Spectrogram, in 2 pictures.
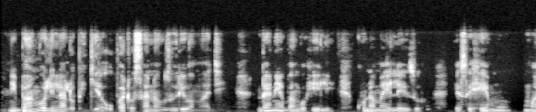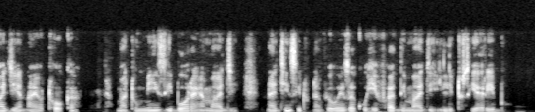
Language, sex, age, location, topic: Swahili, male, 18-24, Kisumu, education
